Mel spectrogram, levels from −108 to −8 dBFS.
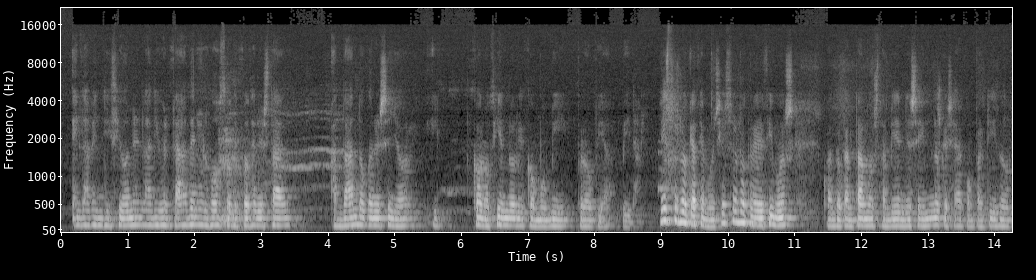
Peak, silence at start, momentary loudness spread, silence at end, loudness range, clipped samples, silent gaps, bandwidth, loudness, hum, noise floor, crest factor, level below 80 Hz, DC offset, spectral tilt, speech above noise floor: -16 dBFS; 0.15 s; 16 LU; 0 s; 4 LU; under 0.1%; none; over 20 kHz; -35 LUFS; none; -56 dBFS; 18 dB; -72 dBFS; under 0.1%; -6.5 dB/octave; 22 dB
